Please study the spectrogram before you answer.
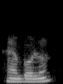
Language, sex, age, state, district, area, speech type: Bengali, male, 18-30, West Bengal, Nadia, rural, conversation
